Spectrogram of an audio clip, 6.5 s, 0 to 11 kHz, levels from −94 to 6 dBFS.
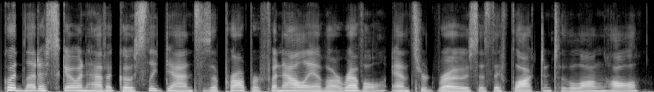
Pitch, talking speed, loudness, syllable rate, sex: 190 Hz, 230 wpm, -18 LUFS, 5.5 syllables/s, female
